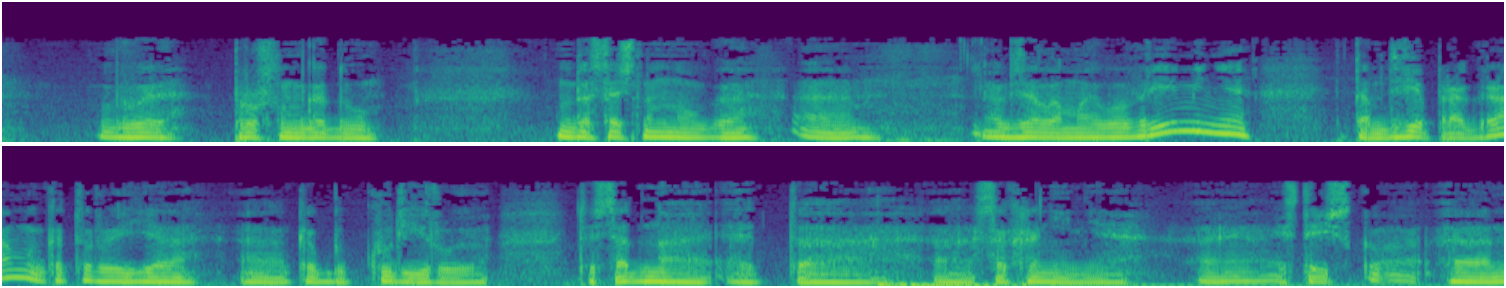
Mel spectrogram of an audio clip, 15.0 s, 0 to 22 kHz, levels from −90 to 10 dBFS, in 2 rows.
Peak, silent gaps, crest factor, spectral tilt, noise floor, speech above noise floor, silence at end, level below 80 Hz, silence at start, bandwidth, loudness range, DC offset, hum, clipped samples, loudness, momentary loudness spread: 0 dBFS; none; 12 dB; -6.5 dB/octave; -32 dBFS; 20 dB; 0 s; -26 dBFS; 0 s; 8.8 kHz; 3 LU; under 0.1%; none; under 0.1%; -13 LUFS; 11 LU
